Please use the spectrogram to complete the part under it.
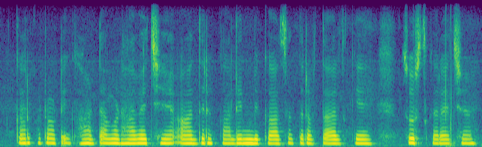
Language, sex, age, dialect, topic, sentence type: Maithili, female, 41-45, Eastern / Thethi, banking, statement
